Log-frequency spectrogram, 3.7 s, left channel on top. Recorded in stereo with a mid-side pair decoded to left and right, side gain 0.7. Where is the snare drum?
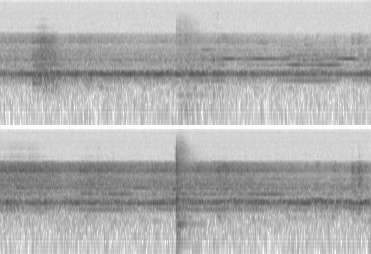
65° right, 2 m.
